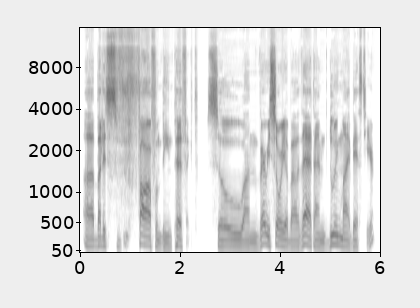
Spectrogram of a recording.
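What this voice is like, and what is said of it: Non-native English accent. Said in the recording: “I'm not a native English speaker ... the accent I have today, which is not a very common accent for Israelis to have”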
